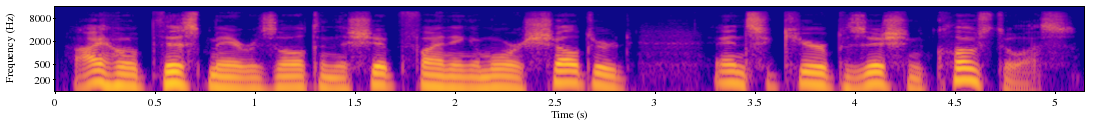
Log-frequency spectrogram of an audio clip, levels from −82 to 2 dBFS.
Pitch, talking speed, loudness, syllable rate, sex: 130 Hz, 210 wpm, -17 LUFS, 5.9 syllables/s, male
